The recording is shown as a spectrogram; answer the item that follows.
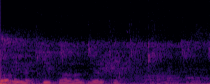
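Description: Near silence with a faint, steady, high-pitched insect drone.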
